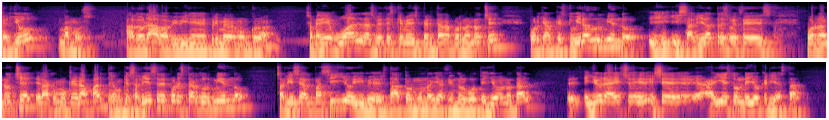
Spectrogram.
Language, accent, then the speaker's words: Spanish; Canary Islands, Spain; Como buen canario, sí señor, manteniendo el estereotipo.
